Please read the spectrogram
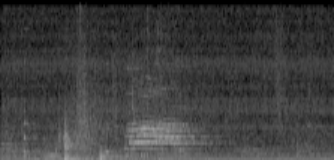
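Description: Two knocks at the lectern, about a second in and again half a second later, as the reader handles the book near the microphone. Then a brief, high-pitched squeak lasting under a second.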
